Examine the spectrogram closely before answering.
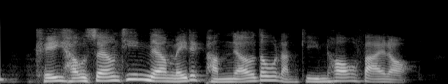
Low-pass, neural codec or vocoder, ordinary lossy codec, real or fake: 5.4 kHz; codec, 16 kHz, 0.5 kbps, X-Codec, WavLM features, trained on Multilingual LibriSpeech; MP3, 48 kbps; fake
